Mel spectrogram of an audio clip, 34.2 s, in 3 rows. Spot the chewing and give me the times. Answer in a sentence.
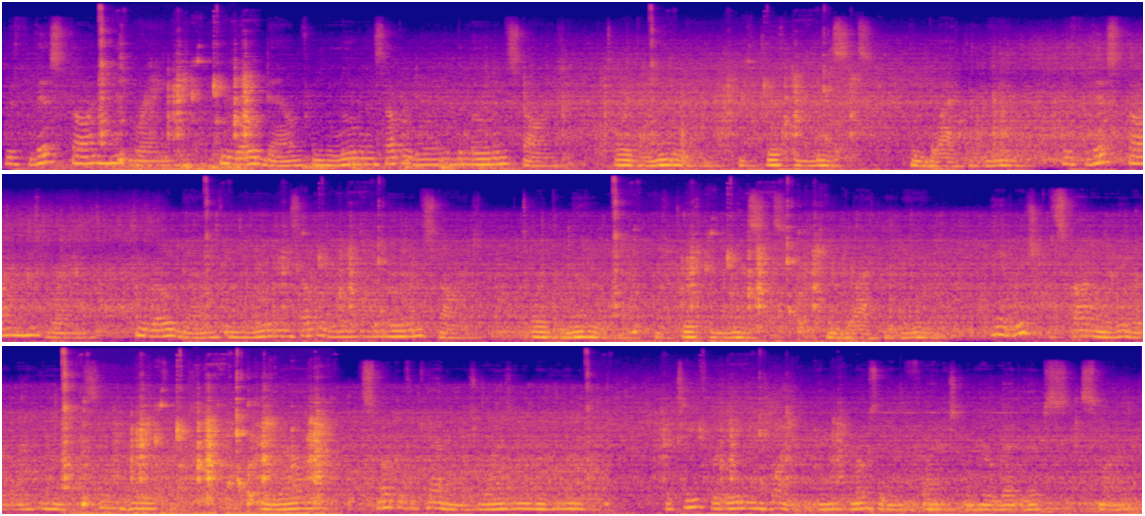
The chewing can be heard from 0.9 to 2.5 s, from 6.5 to 8.8 s, from 13.4 to 15.3 s, from 17.5 to 19.9 s, from 23.4 to 26.2 s and from 28.6 to 31.4 s.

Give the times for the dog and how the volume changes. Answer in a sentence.
You can't hear the dog here.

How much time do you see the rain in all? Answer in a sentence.
You can hear the rain for 34 seconds altogether.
